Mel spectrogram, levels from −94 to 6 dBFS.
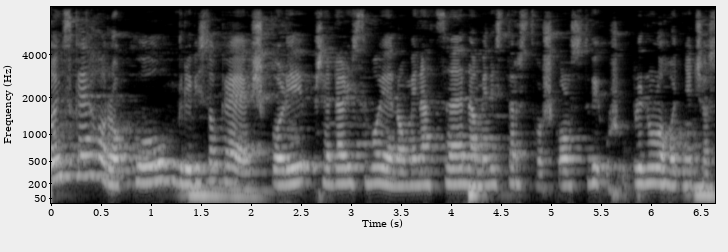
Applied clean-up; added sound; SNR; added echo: classical method WPE with log-MMSE.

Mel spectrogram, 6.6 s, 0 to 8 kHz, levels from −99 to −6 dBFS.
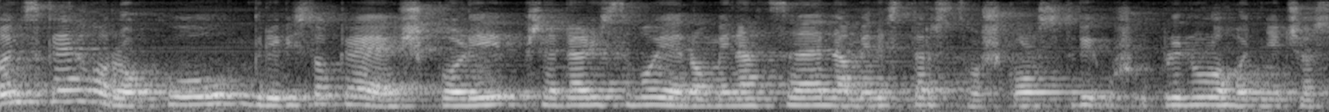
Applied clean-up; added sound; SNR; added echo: neural separator model SepFormer DNS4.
